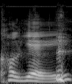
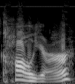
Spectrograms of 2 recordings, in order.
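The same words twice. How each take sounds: First: The name is said with a French pronunciation. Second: The name is said with an American pronunciation. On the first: "If you say it in French" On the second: "If you say it in American"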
